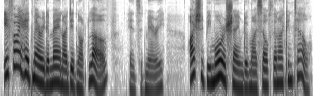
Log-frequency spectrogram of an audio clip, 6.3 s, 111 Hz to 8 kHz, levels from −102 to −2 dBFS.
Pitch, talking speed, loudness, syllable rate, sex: 200 Hz, 220 wpm, -17 LUFS, 5.8 syllables/s, female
